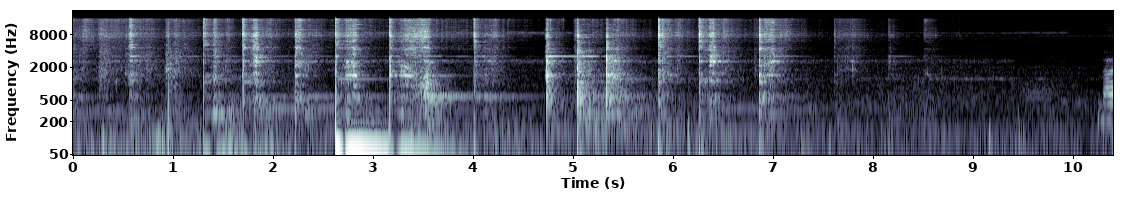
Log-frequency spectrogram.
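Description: Frying over a low gas flame in a pan, a soft sizzle beneath a regular series of sharp metal stirring scrapes that slow and fade toward the end.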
